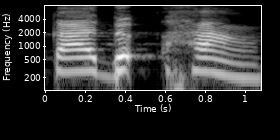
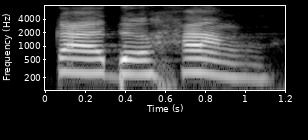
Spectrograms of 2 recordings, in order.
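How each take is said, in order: First: An extra vowel sound follows the bounced consonant. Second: The bounced consonant ends with no added vowel. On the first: The speaker calls it wrong. "jangan kadehang" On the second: The speaker calls it right. "tapi kadehang"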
